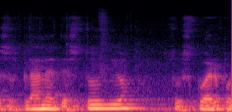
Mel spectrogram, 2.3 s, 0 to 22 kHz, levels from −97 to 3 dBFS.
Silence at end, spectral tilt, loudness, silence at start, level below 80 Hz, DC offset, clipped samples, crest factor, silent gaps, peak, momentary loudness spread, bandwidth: 0 s; -11.5 dB/octave; -19 LUFS; 0 s; -46 dBFS; under 0.1%; under 0.1%; 12 dB; none; -6 dBFS; 15 LU; 2.6 kHz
